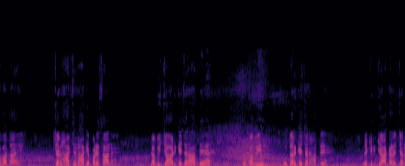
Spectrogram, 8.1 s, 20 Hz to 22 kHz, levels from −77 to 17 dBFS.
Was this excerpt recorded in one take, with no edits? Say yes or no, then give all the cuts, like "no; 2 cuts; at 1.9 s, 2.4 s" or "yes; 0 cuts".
no; 1 cut; at 6.8 s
